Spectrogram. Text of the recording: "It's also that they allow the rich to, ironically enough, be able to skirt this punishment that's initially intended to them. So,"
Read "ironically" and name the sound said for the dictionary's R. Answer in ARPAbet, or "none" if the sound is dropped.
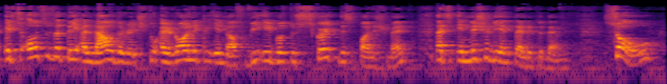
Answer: R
